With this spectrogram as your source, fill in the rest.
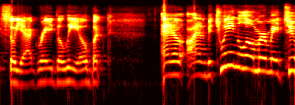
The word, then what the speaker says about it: Grey DeLisle: retrospective video on her but now now I pronounced it right right so yeah grey delisle but and I'm between the Little Mermaid -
